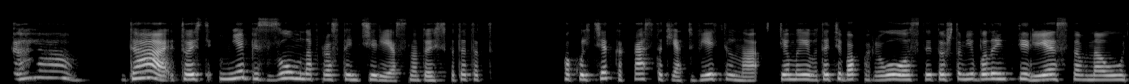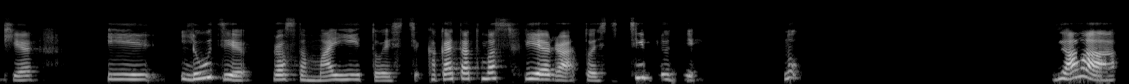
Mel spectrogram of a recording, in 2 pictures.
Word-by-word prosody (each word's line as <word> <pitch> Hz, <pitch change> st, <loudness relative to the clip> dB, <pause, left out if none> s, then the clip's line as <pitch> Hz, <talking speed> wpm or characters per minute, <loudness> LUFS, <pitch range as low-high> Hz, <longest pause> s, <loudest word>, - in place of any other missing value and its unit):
Да 300 Hz, +1 st, -6 dB, 0.5 s
да, 280 Hz, 0 st, +5 dB
то 230 Hz, -, +3 dB
есть 230 Hz, 0 st, +3 dB
мне 260 Hz, +5 st, -1 dB
безумно 255 Hz, +1 st, -2 dB
просто 225 Hz, -1 st, -5 dB
интересно. 200 Hz, -3 st, -4 dB
То 195 Hz, -, -3 dB
есть 190 Hz, 0 st, -7 dB
вот 210 Hz, +1 st, -14 dB
этот 225 Hz, -1 st, -6 dB, 0.8 s
факультет 230 Hz, +4 st, -2 dB
как 215 Hz, -6 st, -12 dB
раз-таки 245 Hz, -4 st, -3 dB
ответил 220 Hz, +5 st, -2 dB
на 180 Hz, -1 st, -3 dB, 0.2 s
все 230 Hz, -, +1 dB
мои 230 Hz, 0 st, +2 dB
вот 215 Hz, +1 st, -9 dB
эти 230 Hz, +2 st, -1 dB
вопросы, 220 Hz, 0 st, +1 dB
то, 230 Hz, 0 st, 0 dB
что 235 Hz, +2 st, -6 dB
мне 240 Hz, +1 st, -2 dB
было 240 Hz, +2 st, +2 dB
интересно 235 Hz, -2 st, 0 dB
в 215 Hz, -, -9 dB
науке. 210 Hz, -1 st, -2 dB, 0.7 s
И 230 Hz, -1 st, -1 dB, 0.2 s
люди 245 Hz, -, +1 dB, 0.2 s
просто 225 Hz, -1 st, -1 dB
мои. 220 Hz, +5 st, 0 dB
То 175 Hz, -1 st, -5 dB
есть 175 Hz, -, -8 dB
какая-то 245 Hz, +3 st, +2 dB
атмосфера. 260 Hz, -4 st, +3 dB
То 185 Hz, -, -5 dB
есть 175 Hz, -5 st, -5 dB
тип 305 Hz, 0 st, 0 dB
людей, 400 Hz, -, -6 dB, 0.8 s
ну -, -, -6 dB, 2.5 s
Да! 245 Hz, -, +7 dB
230 Hz, 115 wpm, -24 LUFS, 210-250 Hz, 2.5 s, Да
